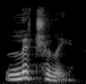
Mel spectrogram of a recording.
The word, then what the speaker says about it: literally: So you'll hear literally with that flap T sound, right? It sounds more like a D.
